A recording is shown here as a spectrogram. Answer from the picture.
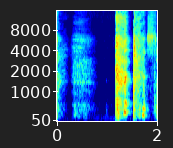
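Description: A woman coughing: a short cough and a fainter one, then two loud coughs a little over a second in, from choking on her own saliva.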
